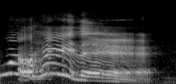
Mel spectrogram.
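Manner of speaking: very high, swooping turtle voice. Voicing a turtle shopkeeper greeting customers: turtle shopkeeper voice. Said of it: "a turtle starts slowly making his way ... He's like".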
